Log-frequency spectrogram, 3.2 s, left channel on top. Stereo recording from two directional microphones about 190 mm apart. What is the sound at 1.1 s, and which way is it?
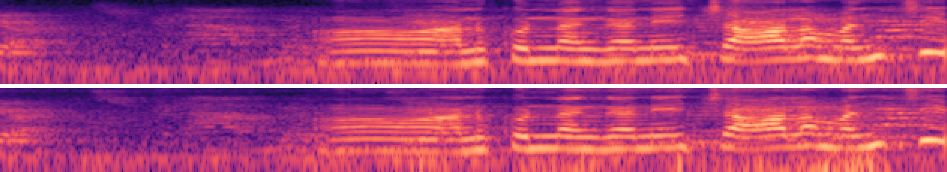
Speech, 5° left (ahead or behind).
